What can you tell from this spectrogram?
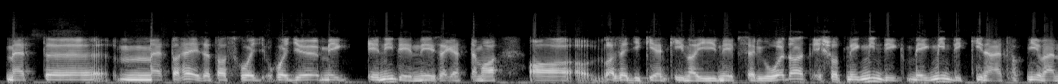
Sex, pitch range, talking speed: male, 90-105 Hz, 155 wpm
